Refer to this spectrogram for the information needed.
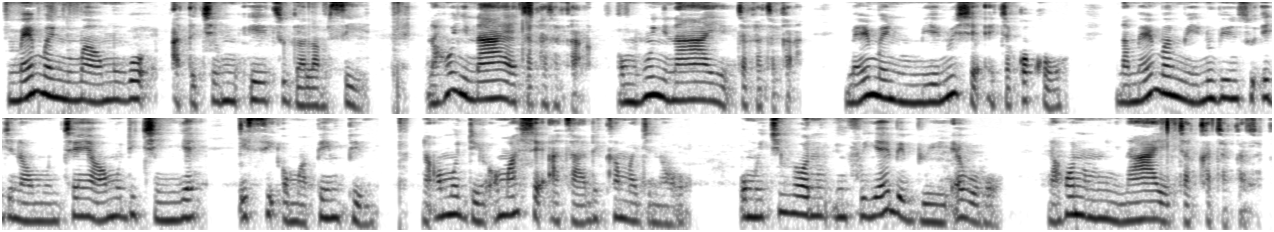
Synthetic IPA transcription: m̩˨mɛ̃˨˦mã˦˨n̩ː˦nũ˨ma˨ɔ˦mʊ̃˦wɔ˦a̰˨tʰɪ˨t͡ɕʰɪ˦mũ˦e˦tʰu˦ɡa˨lã˨mse˨ | nã˨ɦʊ˦ɲĩ˨nãː˦jɛ˨t͡ɕʰa˨kʰa˨t͡ɕʰa˨kʰa̰˨ | ɔ˨mʊ̃˨ɦʊ̃˦ɲĩ˨nãː˦jɛ˨t͡ɕʰa˨kʰa˨t͡ɕʰa˨kʰa̰˨ | m̩˨mɛ̃˨˦ɪ˦mã˨n̩˦nũ˨mː˨ĩ˨e˨nũ˦ɕɛ˨ʔɛ˨t͡ɕʰɛ˨kʰɔ˦kʰɔː˨˦ | nã˨mɛ̃˨ɾɪ˦mã˨˦mĩ˨e˨nũ˦bi˦n̩˦su˦ʔe˦d͡ʑi˨nã˨wɔ˨mʊ̃˨ɲ̩˨t͡ɕʰɛ̃˦na˨ɔ˦mʊ̃˦dɪ˦t͡ɕʰĩ˨njɛ˦ | e˦si˦ʔɔ˨m˨ã˨pʰɛ̃˦m˦pʰẽ˨m | nã̰˨ʔɔ˦mʊ̃˦dɪ˨ɛ˨ʔɔ̰˦mʊ̃˦a˦ɕɛ̰˨ʔa˨tʰaː˨dɪ˦kʰã˦mã˨d͡ʑi˨nã˨wɔ̰˦ | ɔ˨mʊ̃˨e˨t͡ɕʰi˦lɔ˦nʊ̃˦m̩˨fu˨jɛ˦be˨bɾeː˨ɛ˦wɔ˨ɦɔ˨ | nã˨ɦɔ˦nʊ̃˦m̃˦ɲĩ˨nãː˦jɛ˨t͡ɕʰa˨kʰa˨t͡ɕʰa˨kʰa̰˨t͡ɕʰḁ˨˦

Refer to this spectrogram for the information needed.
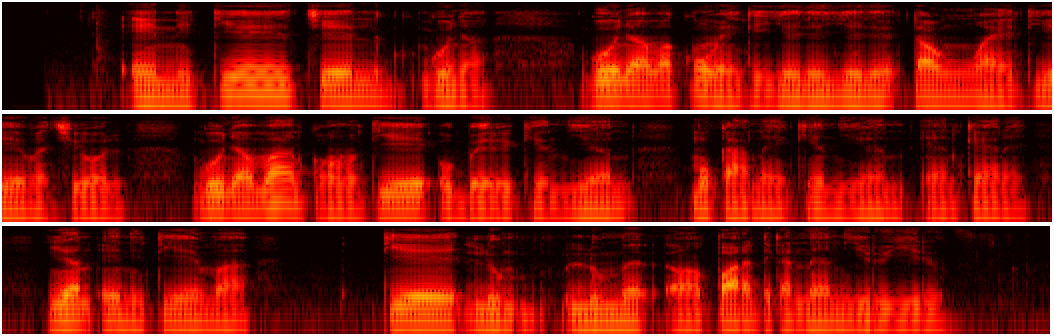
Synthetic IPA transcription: e˨ni˨tje˦t͡ʃe˦lɡʊ˦ɲa˨ | ɡʊ˦ɲa˨ma˦kʊ˦mɛ˨ki˨je˦de˦je˦de˦tɔ˦ŋwa˦ɛ˨tje˦ma˨t͡ʃo˦l | ɡʊ˦ɲa˨ma˦nkɔ˨nɔ˨tje˦o˨be˨do˨ki˨njɛ˦n | mʊ˦ka˨nɛ˦˨ki˨njɛ˦nɛ̰˦nkɛ˦nɛ˦ | jɛ˦ne˦ni˨tje˦ma˨ | tje˦˨ | lu˨˦me˦˨pɔ˦ɾɛ˦te˦ka˨nɛ˦nji˨ɾu˨ji˦ɾu˨

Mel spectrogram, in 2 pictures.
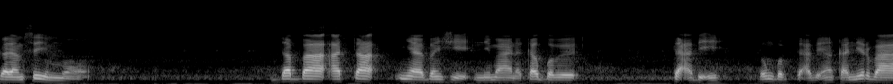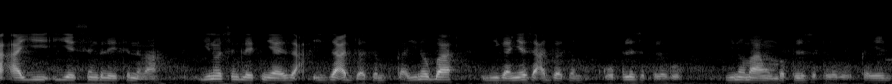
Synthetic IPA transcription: ɡ̥a˨la˨msɨ˦ji˨˦mɔ˨ | da˦ba˦a˦ta˦ɲa˦˨bɨ˦n˦ʒɛ˨nɨ˦maː˦nɨ˨ka˦ɡ͡bɔ˦bɨ˦ | ta̰˨ʔa˨bɪ˨ʔɪ˦ | bɨ˦nɡ͡bɔ˦bta˨ʔbɪ˦ʔɪ˦ka˨nɨ˦ɾɨ˦ba˦ʔa˨ji˦jɛ˦sɨ˦ŋɡɨ˦le˨tɨ˦nɨ˨ma˦ | ji˦no˦sɨ˦ŋɡɨ˦le˨tɨ˦ɲɛ̰˦˨za˦ʔda˨zɨ˦mka̰˨ji˦no˦ɡ͡ba˦ | liː˦ɡa˨ɲɛ˦za̰˨ʔda˨zɨ˦mko˨pɨ˦lɨ˦zɨ˨pɨ˨lɨ˦ɡu˨ | ji˦no˦maː˦ŋʊ˨n˦bɨ˦pɨ˦lɨ˦zɨ˨pɨ˨lɨ˦ɡṵ˨ka˨jɛ˦

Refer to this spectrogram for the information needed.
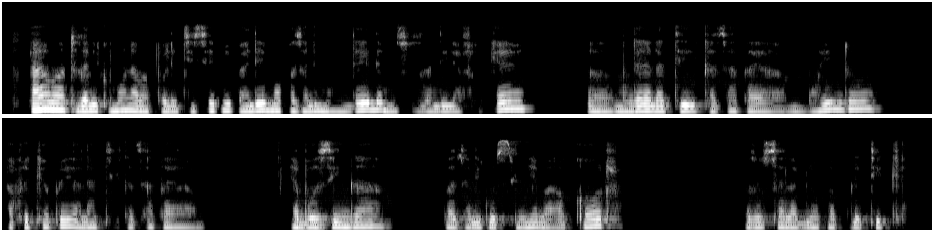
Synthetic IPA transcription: a˦wa˦to˨za˨li˦ko˨mɔ˦na˨ba˨po˨li˨ti˨sjɛ̃˦mi˦ba˨le˦mɔ˦kɔ˦a˨za˨li˦mo˨nde˦le˦mo˨su̥˦sa˨za˨li˦a˨fʁi˨kɛ̃˦ | mo˨nde˦le˨a˨la˦tʰi˦ka˨za˦ka˨ja˨mo˨i˦ndo˦ | a˨fʁi˨kɛ̃˦pe˦a˨la˦tʰi̥˦ka˨za˦ka˨a˨ | ja˨bo˨zi˦ŋɡa˦ | b̥a˨za˨li˦ko˨si˨ɲe˦baː˨kʰɔ˦ʁ | ba˨zo˦sa˦la˨bi˨lɔ˦kɔ˨ja˨po˨li˨ti˦k

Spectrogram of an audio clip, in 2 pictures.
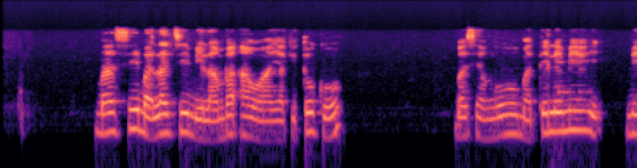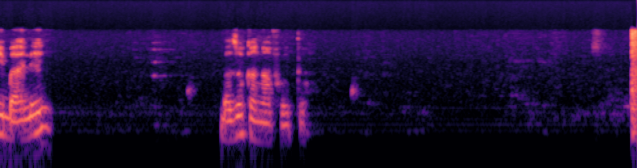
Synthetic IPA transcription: ba˦si˦ba˨la˦ti˦bi˨la˨mba˦ʔa˦wa˨ja˨ki˨tɔ˦kɔ˨ | ba˦si˦ja˨ŋɡo˦ba˨tɛ˦lɛ˦mi˦ | mi˦ba˨le˦ | ba˨zo˦ka˨ŋɡa˨fo˨to˨

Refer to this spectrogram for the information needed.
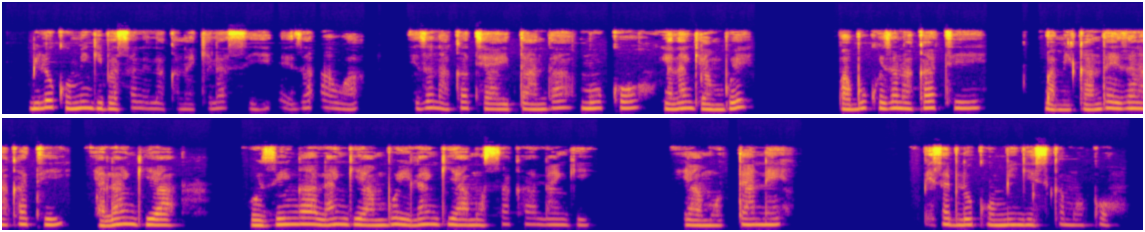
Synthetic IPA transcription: bi˨lɔ˦kʰɔ˨mi˦ŋɡi˨ba˨sa˦le˨la˨ka˨na˨ki˨la˦si˨e˨za˦ʔa˦wa˨ | e˨za˦na˨ka˦tʰi̥˨ja˨e˨ta˨nda˦mɔ˦kʰɔ˦ja˨la˦ŋɡi˨ja˨mbwe˦ | b̥a˨bu˦kɔ˨e˨za˦na˨ka˦tʰi˦ | ba˨mi˨ka˨nda˦e˨za˦na˨ka˦tʰi˨ | ja˨la˦ŋɡi˦ja˨ | bo˨zi˦ŋɡa˦la˦ŋɡi˨ja˨mbwe˦e˨la˦ŋɡi˦ja˨mo˨sa˦kʰa˦la˦ŋɡi˦ | ja˨mo˨ta˦ne˦˨ | be˨sa˦bi˨lɔ˦kɔ˦mi˦ŋɡi˦e˨si̥˦ka˦mɔ˦kɔ˦

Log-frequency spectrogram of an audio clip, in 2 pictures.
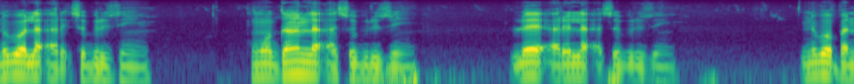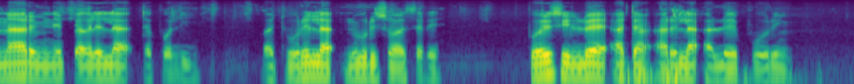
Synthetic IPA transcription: nʊ˦bɔ˦la˦ʔa˨ɾɪ˨so˦bi˦ɾzɪ˦ | kʊ˨ŋɔ˨ɡa˦ŋ˦la˦ʔa˨so˦bɨ˦ɾzɪ˦ | lɔ˦jɛ˦ʔa˨ɾɪ˦la˦ʔa˨so˦bi˦ɾzɪ˦ | nʊ˦bɔ˦ba˨naː˦ɾɪ˨mɪ˨nɛ˦pɛ˨ɣɪ˨lɪ˦la˦ta˨po˨li˦˨ | ba˨tʊː˨ɾɪ˦la˦nuː˦ɾɨ˨sɔ˦sɪ˨ɾɪ˨ | po˨li˦si˨lɔ˦jɛ˨ʔa˦ta˨ʔa˨ɾɪ˦la˦ʔa˨lɔ˦jɛ˦pu˨o˨ɾi˦˨ŋ

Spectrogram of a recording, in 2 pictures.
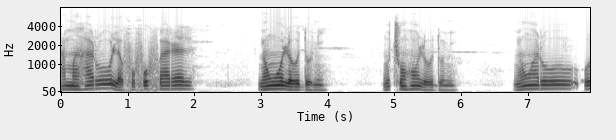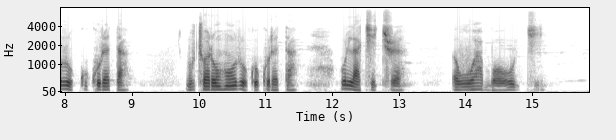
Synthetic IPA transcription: a˨mə̃˨ɦa˦ɖe˦wo˦lə˨ɸu˨ɸo˦ɸa˨ɖə˦ | ɲɔ̃˦ŋũ˦wo˦lə˨wo˦d̪o˨mĩ˨ | nũ˦t͡ʃɔ˦ɦɔ̃˦lə˨wo˦d̪o˨mĩ˨ | ɲɔ̃˦ŋũ˦a˦ɖe˦wo˦wo˦ɖo˨ku˦ku˦ɖə˦t̪a˦ | nũ˦t͡ʃɔ˦a˦ɖə˦wo˦ɦɔ̃˦wo˦ɖo˨ku˦ku˦ɖe˦t̪a˦ | wo˦la˨t͡ʃi˨t͡ʃɾə˨ | ə˦wu˦a˦bɔ˨wo˦d͡ʑi˦

